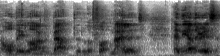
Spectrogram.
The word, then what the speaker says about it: Lofoten: It's called if you pronounce it with the correct accent, the Lofoten Islands. It's spelled Lofoten in the north of Norway.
